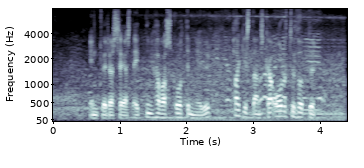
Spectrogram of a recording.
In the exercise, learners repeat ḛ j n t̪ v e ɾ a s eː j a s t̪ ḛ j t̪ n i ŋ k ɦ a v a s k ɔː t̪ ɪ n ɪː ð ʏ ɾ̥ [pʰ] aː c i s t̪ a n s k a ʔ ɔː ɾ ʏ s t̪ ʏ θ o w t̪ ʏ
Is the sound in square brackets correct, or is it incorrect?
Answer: correct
